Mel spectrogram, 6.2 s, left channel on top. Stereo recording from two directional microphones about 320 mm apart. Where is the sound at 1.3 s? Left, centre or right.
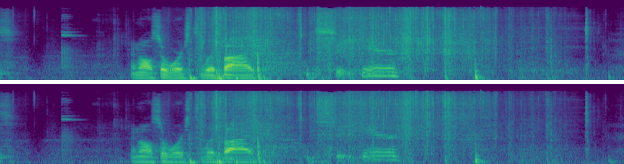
Left.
